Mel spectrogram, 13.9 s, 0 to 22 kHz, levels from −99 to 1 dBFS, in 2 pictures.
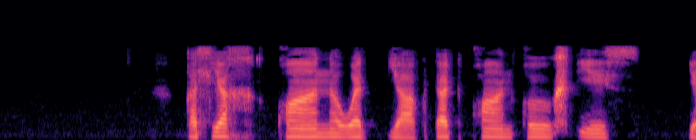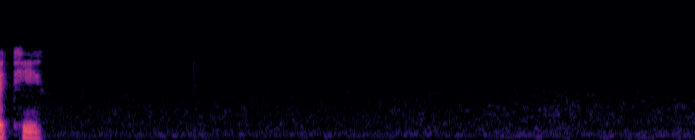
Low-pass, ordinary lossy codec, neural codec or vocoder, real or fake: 5.4 kHz; MP3, 48 kbps; none; real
